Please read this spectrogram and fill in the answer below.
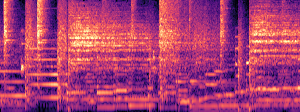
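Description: A small band playing live together: drum kit, electric guitars, bass guitar and keyboard. Sustained bass and keyboard notes shift pitch every half second or so under scattered drum strikes.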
